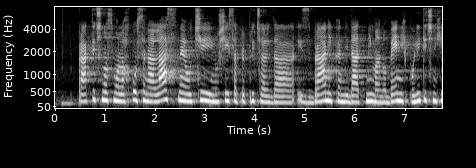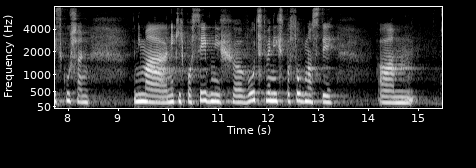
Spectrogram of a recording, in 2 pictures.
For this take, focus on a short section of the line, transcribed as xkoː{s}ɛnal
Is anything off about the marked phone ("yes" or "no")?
no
